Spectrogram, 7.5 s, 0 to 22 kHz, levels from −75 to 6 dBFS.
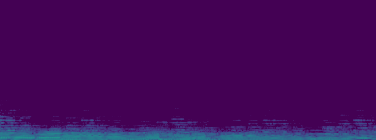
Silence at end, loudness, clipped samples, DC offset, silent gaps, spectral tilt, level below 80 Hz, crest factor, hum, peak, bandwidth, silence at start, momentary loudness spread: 0 s; -41 LUFS; under 0.1%; under 0.1%; none; -8.5 dB/octave; -86 dBFS; 14 dB; none; -26 dBFS; 8.4 kHz; 0 s; 7 LU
